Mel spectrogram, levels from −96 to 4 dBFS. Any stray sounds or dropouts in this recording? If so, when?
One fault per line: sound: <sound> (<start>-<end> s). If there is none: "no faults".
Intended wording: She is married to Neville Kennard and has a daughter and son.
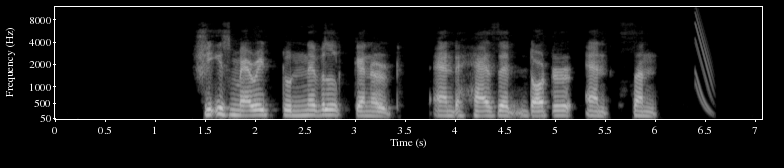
sound: chirp (6.4-6.6 s)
